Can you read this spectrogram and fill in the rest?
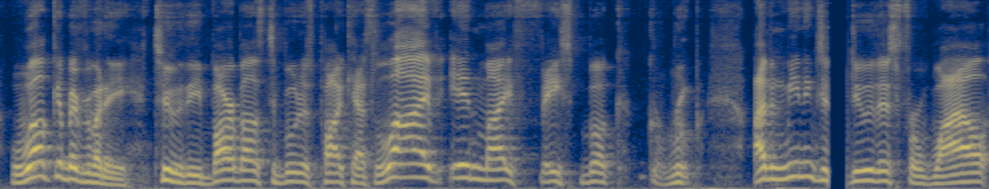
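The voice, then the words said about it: Sick-sounding voice. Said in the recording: “If you can tell by my voice, I have been very, very sick”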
